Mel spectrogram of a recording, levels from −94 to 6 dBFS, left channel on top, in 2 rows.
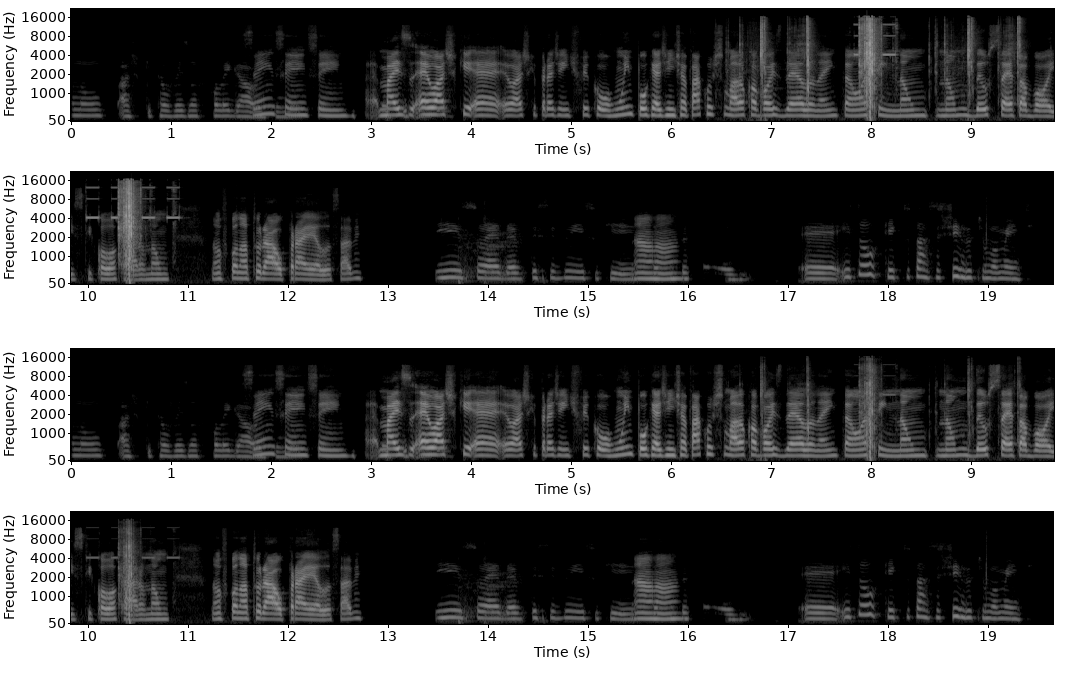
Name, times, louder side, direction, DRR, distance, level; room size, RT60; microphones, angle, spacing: voice 1, 0.0-2.3 3.1-3.2 3.5-3.6 13.5-16.6 17.1-19.3, equal, 10° left, 4.4 m, -55 dB
voice 2, 1.8-12.7 15.4-16.0, right 2 dB, 15° right, 0.7 m, -44 dB
sound 1, 6.4-7.4 7.8-8.3 8.6-9.5 10.0-10.9, left 12 dB, 55° left, 1.2 m, -36 dB
open air
head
